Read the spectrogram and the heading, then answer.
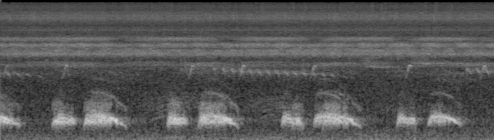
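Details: During trapping with a ground decoy, a wild spotted dove coos in reply. Four couplets of low, rounded notes are heard, the second note of each longer and sliding downward.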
